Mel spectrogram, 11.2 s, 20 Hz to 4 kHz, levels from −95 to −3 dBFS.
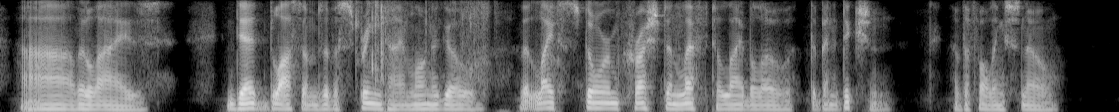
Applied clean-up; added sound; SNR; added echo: none; Chewing, mastication; 17 dB; none.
